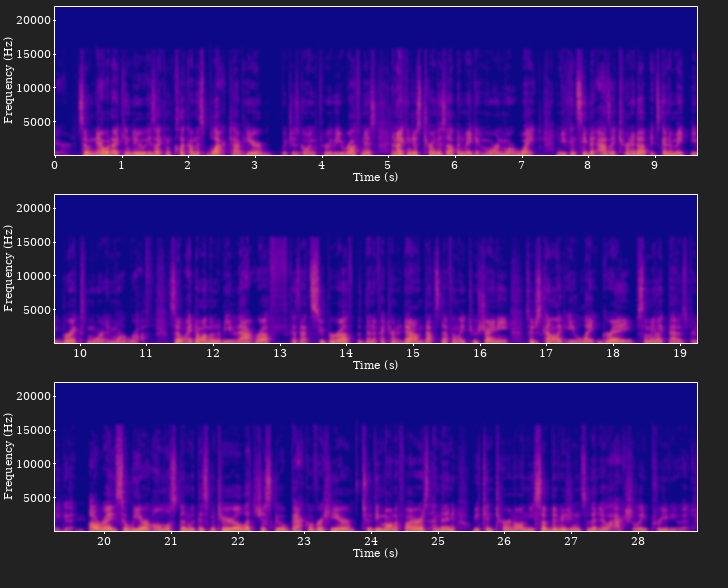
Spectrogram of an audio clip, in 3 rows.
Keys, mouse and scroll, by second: 2.3 scroll down 4, 2.4-5.7 middle drag, 5.7 click, 6.8 click, 8.9 click, 10.3 scroll down 5, 10.7 click, 11.0-13.7 shift+middle drag, 13.7 click, 18.2-18.8 scroll down 2, 18.9 shift+middle click, 19.1-19.6 shift+scroll up 2, 19.6 s, 20.0-28.3 shift+middle drag, 28.3 click.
